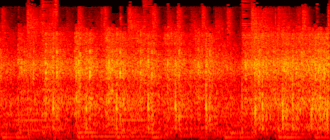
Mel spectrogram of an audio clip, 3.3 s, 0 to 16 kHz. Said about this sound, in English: At 1 a.m., a shootout in neighboring Watertown, Massachusetts, killing one of the two suspects. Here, the sound of gunfire in the night.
